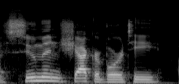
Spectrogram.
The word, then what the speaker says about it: Suman Chakraborty: I have Suman Chakraborty on the show, and I think I said it right.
